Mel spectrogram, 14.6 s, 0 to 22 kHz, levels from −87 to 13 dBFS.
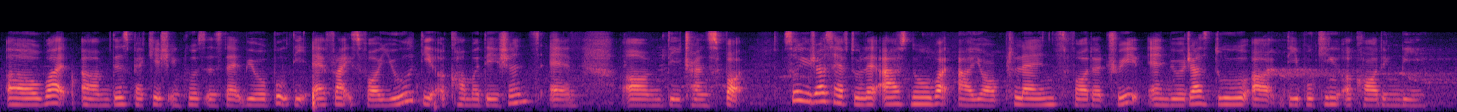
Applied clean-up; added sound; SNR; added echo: none; none; none; none.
